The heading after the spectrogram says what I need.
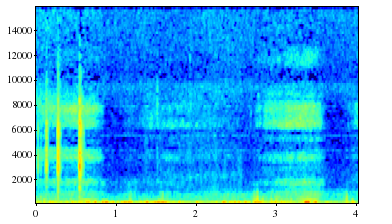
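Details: Snoring: irregular low, rough, snorting breath noises with some whistly sounds.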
